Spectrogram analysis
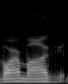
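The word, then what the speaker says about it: Armagh: Did Did I pronounce the city of Armag there correct? You got the city of Armag correct. Yes, we uh don't pronounce our G's sometimes.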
